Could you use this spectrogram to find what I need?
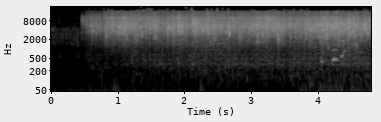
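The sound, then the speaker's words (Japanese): Water sprays through hair, rinsing shampoo from the scalp during a hair wash. After a brief quiet start it cuts in abruptly as a steady, bright hiss that stays constant to the end. “もう一回ですよ。中途半端に流しちゃうと地肌に残っちゃいますよ。入念にもう一回です。”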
